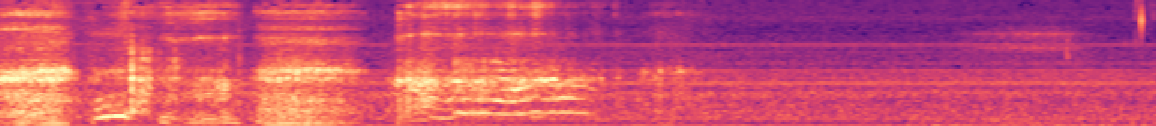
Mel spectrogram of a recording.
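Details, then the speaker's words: Noisy snoring breaths from a sleeping young child, then several seconds of near silence with no breathing, an apneic pause that recurs; pediatric obstructive sleep apnea, with the mother's rhythmic breathing audible in the background. "You may have heard about pediatric sleep apnea. If not, let me just show you how that goes. The rhythmic breath that you heard behind the scene is the breath of his mom, who had the nerve to make this video. Now the baby is not breathing."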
